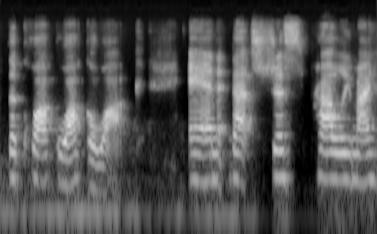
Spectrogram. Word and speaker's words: Kwakwaka'wakw: So everyone needs to practice saying it, right? Quack, walk, walk, quack, walk, walk.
